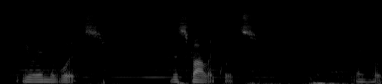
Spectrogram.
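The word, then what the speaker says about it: Svalich: Um but from there you're in the woods, the swollic woods. and he'll spell that s v a l i c h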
